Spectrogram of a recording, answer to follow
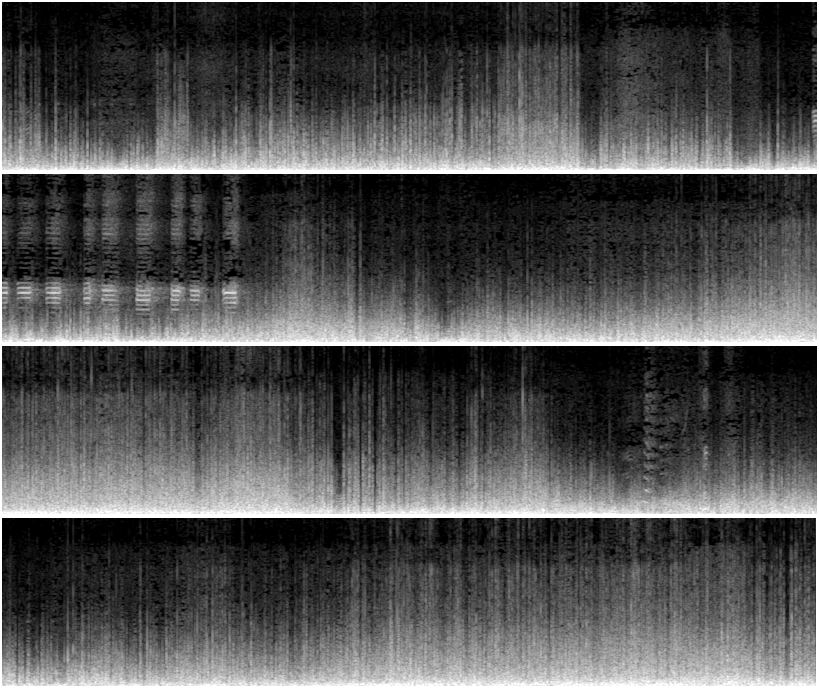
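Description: Steady, loud wind buffeting and road noise heard from a moving vehicle. About eight seconds in, a high, rapidly pulsing horn sounds for about two seconds.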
